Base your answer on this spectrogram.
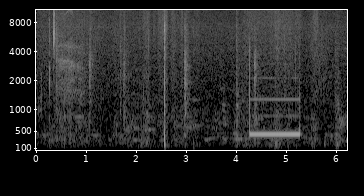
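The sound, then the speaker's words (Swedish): An outgoing phone call gives a single ringing tone, a steady mid-pitched beep of about one second. It rises clearly above low background rustle and a few scattered clicks. “Ska vi ta och ringa Patrik Kihlman och lyssna in vad han tycker?”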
